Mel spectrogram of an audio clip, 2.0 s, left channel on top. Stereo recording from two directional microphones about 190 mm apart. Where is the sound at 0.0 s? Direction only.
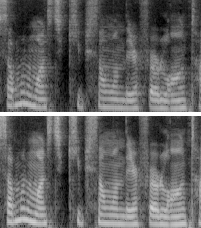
45° right (ahead or behind).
